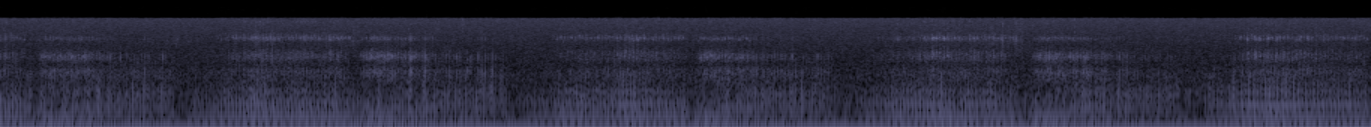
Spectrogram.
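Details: Relaxed, dozing pet cat with a sustained low-pitched purr, alternating slightly louder and softer phases with each breath, regular breaks at intervals of about one and a half seconds.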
